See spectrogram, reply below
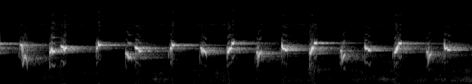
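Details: Energetic sooty-headed bulbul giving ropelan song, a rapid flowing style used for tutoring caged birds: clear whistled notes alternating higher and lower, many sliding downward, in brisk irregular succession.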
